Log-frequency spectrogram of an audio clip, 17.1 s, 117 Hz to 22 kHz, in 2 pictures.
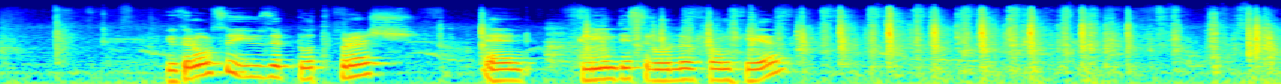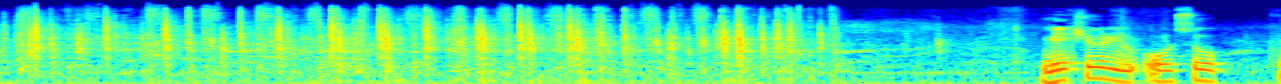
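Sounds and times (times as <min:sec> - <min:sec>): toothbrush scrubbing rubber roller: 0:02.9 - 0:14.2.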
